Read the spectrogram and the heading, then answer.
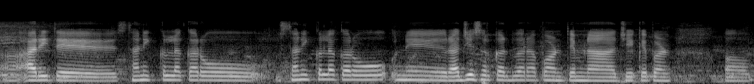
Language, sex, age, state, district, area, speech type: Gujarati, female, 18-30, Gujarat, Junagadh, urban, spontaneous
